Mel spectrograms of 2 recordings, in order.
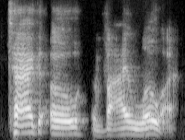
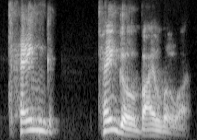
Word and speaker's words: Tagovailoa: His name is Tua Tagovailoa. You two blank people regularly and continuously mispronounce it, and you say Tango Vailoa.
